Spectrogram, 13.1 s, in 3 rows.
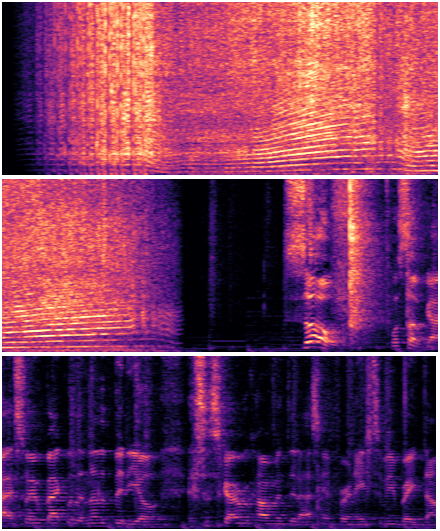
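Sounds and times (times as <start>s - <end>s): car engine accelerating hard: 0.1s - 6.2s.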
